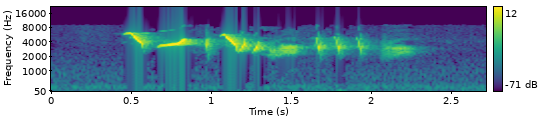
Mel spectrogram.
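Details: Blue-and-white flycatcher (Cyanoptila cyanomelana) call, recorded in 2020: a bright, high phrase under two seconds of sweet slurred whistles falling in pitch, then a quick run of buzzy notes.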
